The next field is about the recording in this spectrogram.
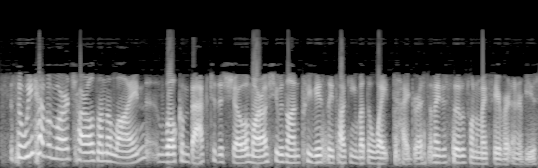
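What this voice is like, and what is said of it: Weak, unwell voice. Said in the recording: “I'm under the weather and my voice is coming and going.”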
